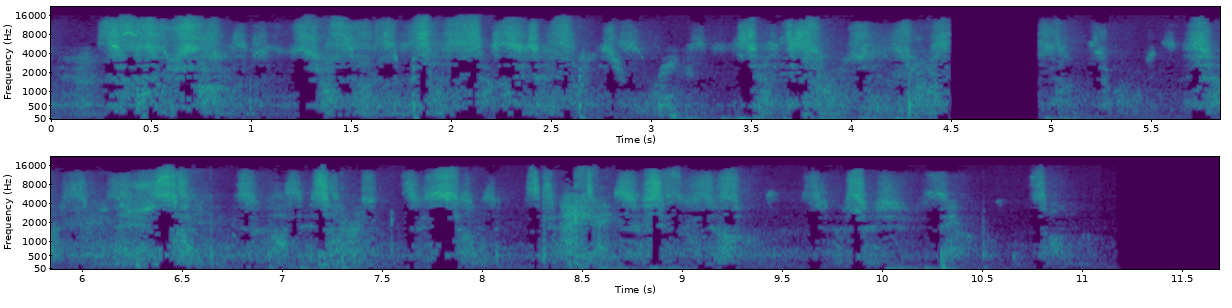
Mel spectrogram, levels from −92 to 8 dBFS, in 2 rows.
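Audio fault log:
4.49–4.95 s, playback stall: the sound cuts out mid-flow for about 0.44 s, then resumes where it stopped, likely because the player's buffer ran dry.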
